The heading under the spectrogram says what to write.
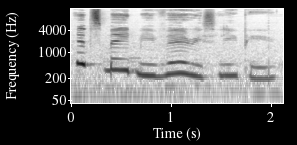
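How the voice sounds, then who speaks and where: A woman's voice: fairly high pitch, animated, takes it slowly, warm tone, soft background music, low-quality recording. A woman voicing a timid, sheepish father pig in a children's storybook. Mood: sheepish, tired. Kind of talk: animated children's storybook read-aloud.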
